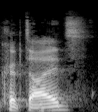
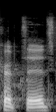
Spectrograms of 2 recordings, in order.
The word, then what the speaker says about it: cryptids: where some people pronounce it cryptides. I like cryptids.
